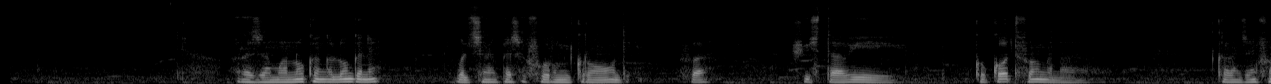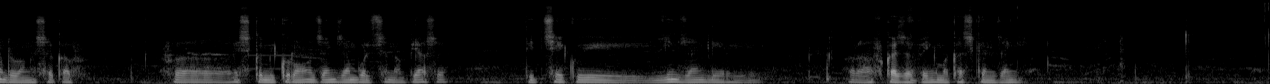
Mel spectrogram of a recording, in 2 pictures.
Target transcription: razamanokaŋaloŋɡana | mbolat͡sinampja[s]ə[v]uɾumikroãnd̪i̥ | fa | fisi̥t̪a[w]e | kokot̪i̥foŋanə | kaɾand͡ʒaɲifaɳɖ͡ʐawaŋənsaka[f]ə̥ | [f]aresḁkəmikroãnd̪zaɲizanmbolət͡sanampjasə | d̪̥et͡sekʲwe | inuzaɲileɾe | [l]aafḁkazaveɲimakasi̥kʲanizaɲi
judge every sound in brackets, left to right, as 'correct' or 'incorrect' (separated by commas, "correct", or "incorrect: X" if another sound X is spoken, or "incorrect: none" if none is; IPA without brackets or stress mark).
correct, incorrect: f, correct, correct, correct, incorrect: r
